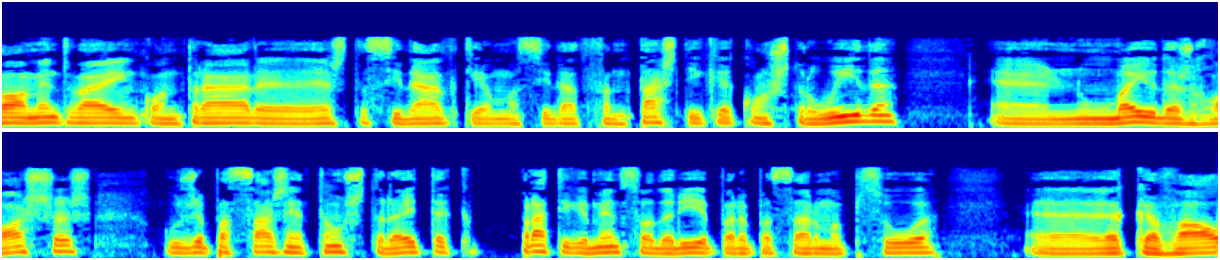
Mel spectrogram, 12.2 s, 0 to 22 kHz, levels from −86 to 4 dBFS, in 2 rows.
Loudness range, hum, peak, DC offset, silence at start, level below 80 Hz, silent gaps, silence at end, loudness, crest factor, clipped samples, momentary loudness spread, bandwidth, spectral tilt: 2 LU; none; -2 dBFS; under 0.1%; 0 s; -48 dBFS; none; 0 s; -18 LUFS; 16 dB; under 0.1%; 9 LU; 8 kHz; -7 dB/octave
